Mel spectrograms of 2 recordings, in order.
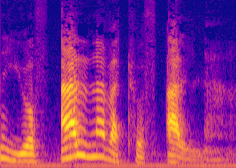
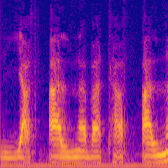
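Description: First: یفعلن و تفعلن with an "o" after the first consonant, drawn out; slow, rounded "yo" and "to" starting یفعلن and تفعلن; corrected vowel reading. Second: یفعلن و تفعلن with an "a" after the first consonant; mistaken vowel reading. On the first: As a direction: say یفعلن و تفعلن slowly as "yof'alna va tof'alna". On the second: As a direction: say یفعلن و تفعلن as "yaf'alna va taf'alna". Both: Shown as a demonstration. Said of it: "این غلطه".

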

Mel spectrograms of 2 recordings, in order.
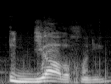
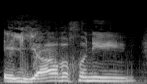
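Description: First: "ایا" as iyyâ, opening on a full i; with ishba. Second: "ایا" as eyyâ, opening on a short e; without ishba. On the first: Teacher contrasting two readings, "ایا" with ishba as iyyâ. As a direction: fill out the first vowel of "ایا" to a clear ee sound. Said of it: "به اشباع بخونیم یا بدون". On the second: Teacher contrasting two readings, "ایا" without ishba as eyyâ. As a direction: keep the first vowel of "ایا" light, an e rather than a full i. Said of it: "بخونیم بی اشباع". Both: Shown as a demonstration.

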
